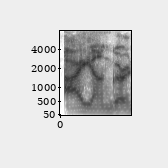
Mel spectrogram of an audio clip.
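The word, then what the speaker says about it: Iyengar: I young our classes I keep pronouncing it wrong I get emails every time it's I younger not eanger I am told every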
